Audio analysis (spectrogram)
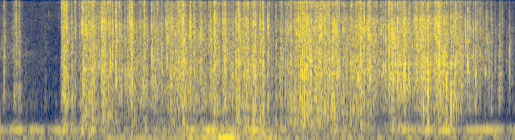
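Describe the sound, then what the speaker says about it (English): Paper wrapper around a breakfast wrap crinkles and crunches loudly up close, a dense, continuous rustle after a brief quiet start, with no talking. "Because I'm eating a wake-up wrap. And they wrapped it with paper."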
